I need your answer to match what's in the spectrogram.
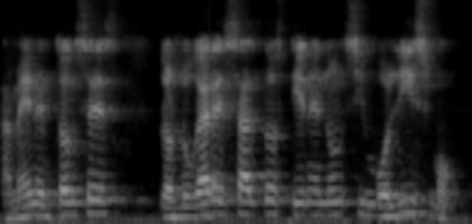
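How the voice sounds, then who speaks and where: Bright-voiced man preaching a sermon. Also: on the high side, unhurried, poor audio. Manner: asks the congregation rhetorical questions.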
